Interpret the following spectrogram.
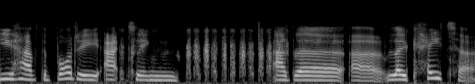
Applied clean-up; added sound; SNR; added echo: neural diffusion model UNIVERSE++.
